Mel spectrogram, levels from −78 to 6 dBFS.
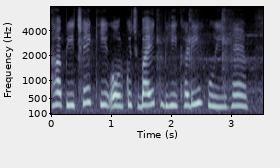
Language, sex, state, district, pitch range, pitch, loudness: Hindi, female, Uttar Pradesh, Shamli, 290-325 Hz, 310 Hz, -17 LUFS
